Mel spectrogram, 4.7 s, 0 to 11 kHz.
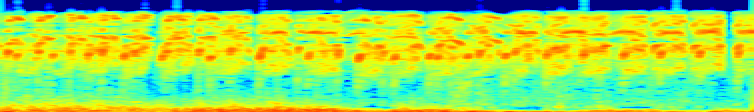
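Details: Ospreys screeching at the Loch Garten nest on 9 August at 09:00, driving an intruding osprey away; nest camera. Dense, overlapping chain of shrill, harsh notes runs without pause throughout, over low wind noise.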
